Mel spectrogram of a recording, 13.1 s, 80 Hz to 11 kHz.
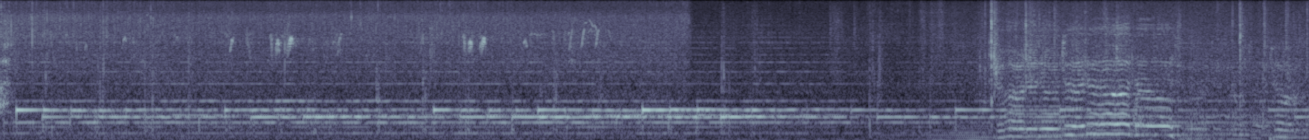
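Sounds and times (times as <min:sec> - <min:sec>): slow held-note background music: 0:00.0 - 0:13.0.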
